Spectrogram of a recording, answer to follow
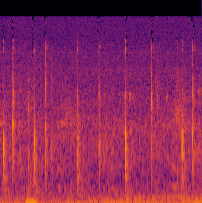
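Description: Faint clicks of a table tennis ball struck by bats and bouncing on the table in a rally, several a second, over a low steady hum.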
